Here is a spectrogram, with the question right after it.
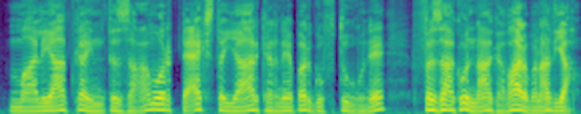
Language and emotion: Urdu, disgusted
